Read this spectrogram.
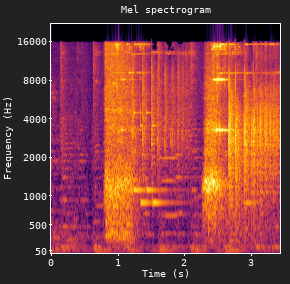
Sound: air blowing and chimes; blowing and coin clattering

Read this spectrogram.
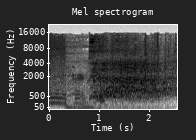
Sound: laughter, cheers and applause

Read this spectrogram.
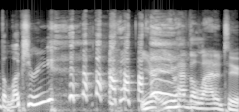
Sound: laughs

